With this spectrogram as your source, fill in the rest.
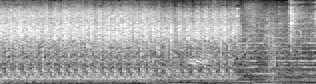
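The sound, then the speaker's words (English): A heavy machine gun fires in a loud, rapid, sustained burst during a battle, its dense rattle changing and thinning near the end. “But Von Tiblis blazes away at Franchetti with a heavy machine gun, riddling him with bullets.”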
